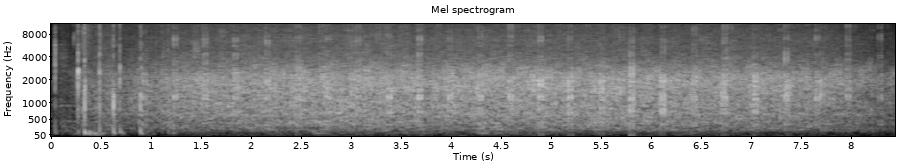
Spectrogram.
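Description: Loud audience applause welcoming a chorus at a stage concert, dense steady clapping that sustains for several seconds after a few sharp opening claps, with no speech over it.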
